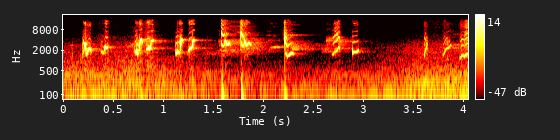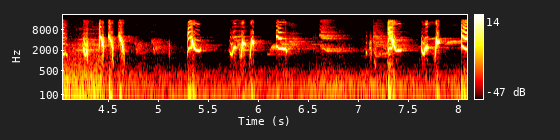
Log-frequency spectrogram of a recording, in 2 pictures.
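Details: Greater green leafbird song full of 'tembakan' shot-like notes, used to tutor young shamas: a steady stream of loud, sharp, downward-sweeping whistled notes with brief pauses between groups.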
